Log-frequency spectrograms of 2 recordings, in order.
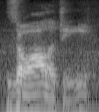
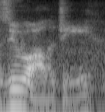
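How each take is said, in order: First: The first syllable does not sound like 'zoo'. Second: The first syllable sounds like 'zoo'. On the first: The speaker calls it right. "Zoology, not zoo" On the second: The speaker calls it wrong. "not zoo, not zoology. Oh, have I been saying it wrong my whole life?"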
